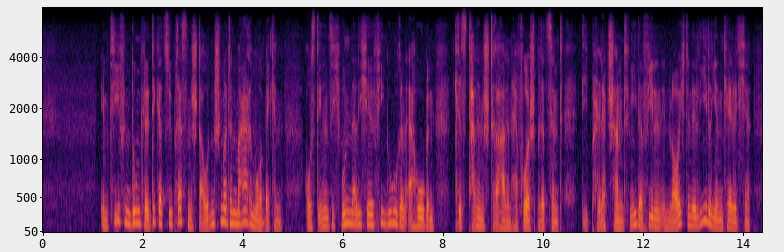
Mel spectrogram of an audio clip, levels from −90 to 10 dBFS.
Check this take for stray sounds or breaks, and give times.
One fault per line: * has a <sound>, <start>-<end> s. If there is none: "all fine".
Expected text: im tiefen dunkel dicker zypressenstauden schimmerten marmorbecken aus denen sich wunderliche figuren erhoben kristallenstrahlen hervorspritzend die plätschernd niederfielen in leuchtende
all fine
